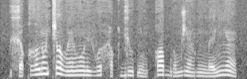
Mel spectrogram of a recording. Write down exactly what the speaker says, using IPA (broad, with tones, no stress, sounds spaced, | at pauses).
xʲ o˩˥ q ɣ u˥ ɾ õ˥ c ʌ˥˩ β ɛ̃˧ β õ˧ ɾ y˧ v ɤ˥ h ʏ˩˥ q ɡʲ u˥˩ ɓ ũ˩ v q o˥ b ɤ˩˥ m ʒ ɛ̃˧ v ŋ͡m ɛ˩˥ ɲ ɛ̃˥˩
